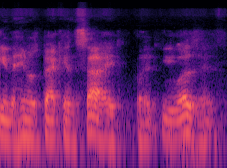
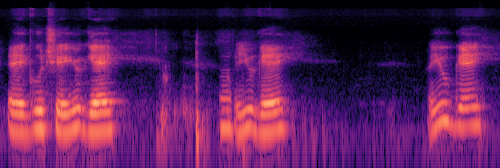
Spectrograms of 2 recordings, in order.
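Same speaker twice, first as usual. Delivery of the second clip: loud, higher teasing question to the dog; 5 semitones higher, 9 dB louder than usual. Real, not acted. Teasing Gucci the dog with a loud, playful question. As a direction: needle him, loud and playful.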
